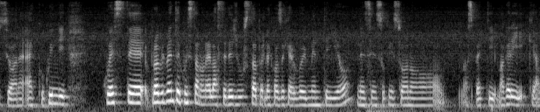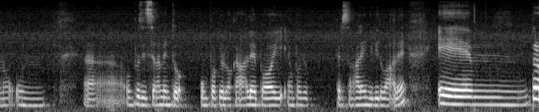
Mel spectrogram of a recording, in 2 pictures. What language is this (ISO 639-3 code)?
ita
